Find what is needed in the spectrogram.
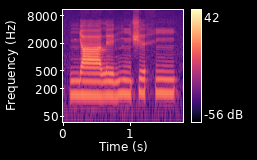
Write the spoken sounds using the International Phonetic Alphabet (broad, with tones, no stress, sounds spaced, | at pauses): ɲ aː˨ l e˨ ŋ ĩ˨ ʃ ɪ˦ h ĩ˦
